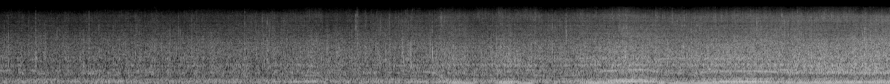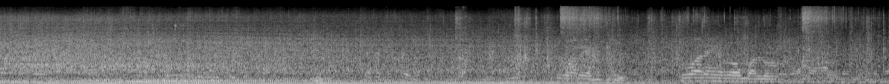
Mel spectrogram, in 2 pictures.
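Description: A vintage car engine hums and revs as the car rolls slowly past, getting louder and then fading away.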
